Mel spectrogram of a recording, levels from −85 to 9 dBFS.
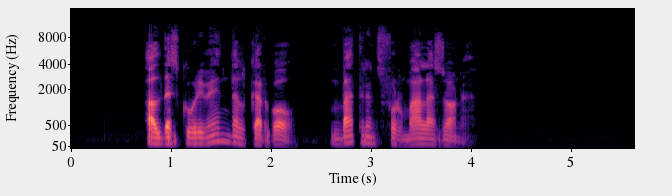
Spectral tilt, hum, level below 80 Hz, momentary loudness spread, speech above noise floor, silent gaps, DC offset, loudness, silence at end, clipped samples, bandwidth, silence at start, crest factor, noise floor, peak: -4.5 dB/octave; none; -68 dBFS; 14 LU; 58 dB; none; under 0.1%; -26 LUFS; 1.7 s; under 0.1%; 11 kHz; 0.75 s; 28 dB; -84 dBFS; 0 dBFS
